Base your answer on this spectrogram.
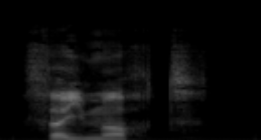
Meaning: of the colour of dying leaves: russet, feuillemorte
- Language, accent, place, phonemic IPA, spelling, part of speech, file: French, France, Lyon, /fœj.mɔʁt/, feuille-morte, adjective, LL-Q150 (fra)-feuille-morte.wav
